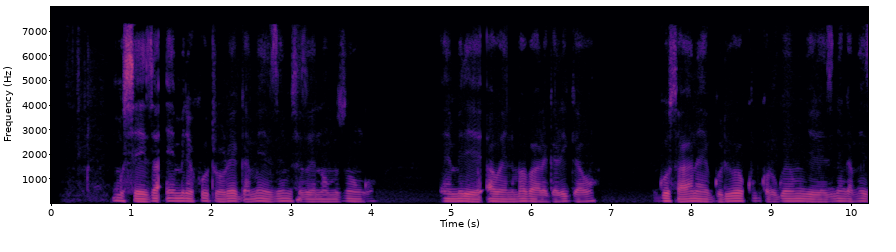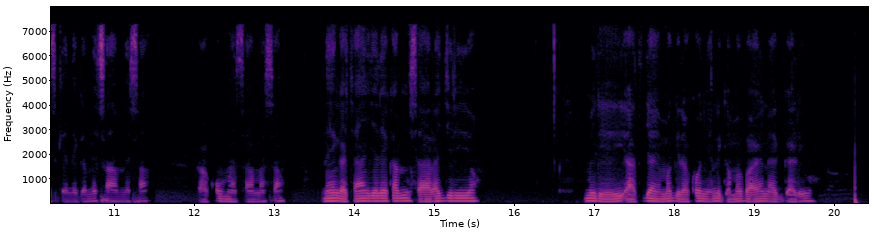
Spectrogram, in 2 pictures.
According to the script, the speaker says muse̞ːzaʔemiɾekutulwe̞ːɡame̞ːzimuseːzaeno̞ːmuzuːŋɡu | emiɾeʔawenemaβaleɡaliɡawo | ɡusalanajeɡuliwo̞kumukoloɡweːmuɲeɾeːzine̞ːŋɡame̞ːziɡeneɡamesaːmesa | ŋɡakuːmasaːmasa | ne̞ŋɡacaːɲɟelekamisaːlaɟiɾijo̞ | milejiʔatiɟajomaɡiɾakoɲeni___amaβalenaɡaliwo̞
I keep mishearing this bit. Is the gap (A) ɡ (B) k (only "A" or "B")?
A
